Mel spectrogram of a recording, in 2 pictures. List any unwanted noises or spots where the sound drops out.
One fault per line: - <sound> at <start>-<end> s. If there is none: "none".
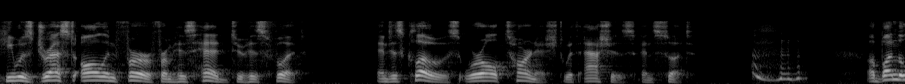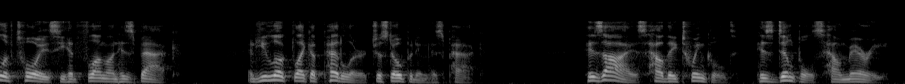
- laugh at 7.5-8.1 s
